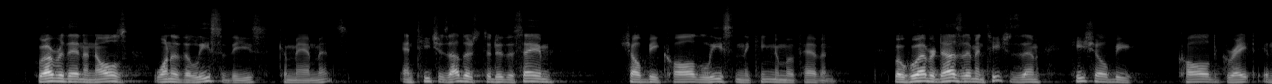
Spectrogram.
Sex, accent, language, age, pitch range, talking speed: male, American, English, 30-49, 110-135 Hz, 185 wpm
